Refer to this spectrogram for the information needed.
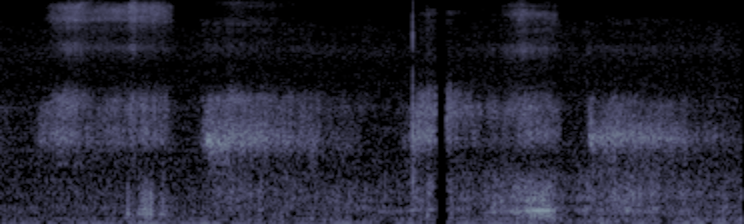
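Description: Soft, rasping breaths go in and out with a faint whistle on some of them, over quiet room hiss. A cat's light snoring.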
